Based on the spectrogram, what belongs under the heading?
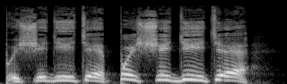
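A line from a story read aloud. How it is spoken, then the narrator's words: Shout. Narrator (Russian): кричал Кадрус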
